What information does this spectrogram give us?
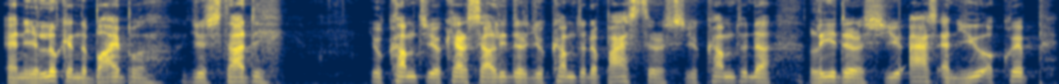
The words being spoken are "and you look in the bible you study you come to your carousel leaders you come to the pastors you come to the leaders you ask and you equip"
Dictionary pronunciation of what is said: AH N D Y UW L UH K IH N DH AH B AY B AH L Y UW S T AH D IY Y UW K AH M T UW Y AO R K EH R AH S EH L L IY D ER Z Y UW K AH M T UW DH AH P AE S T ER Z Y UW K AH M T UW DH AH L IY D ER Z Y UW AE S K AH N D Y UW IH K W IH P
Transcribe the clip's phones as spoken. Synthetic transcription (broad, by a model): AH N Y UW L UH K IH N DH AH B AY B AH L Y UW S T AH D IY Y UW K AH M T UW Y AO K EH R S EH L L IY D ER Y UW K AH M T UW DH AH P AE S T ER S Y UW K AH M T UW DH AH L IY D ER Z Y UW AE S AH N Y UW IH K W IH P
